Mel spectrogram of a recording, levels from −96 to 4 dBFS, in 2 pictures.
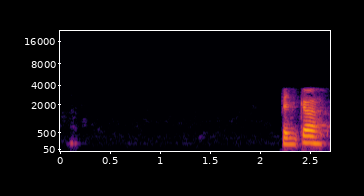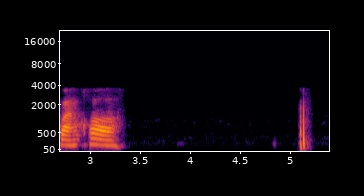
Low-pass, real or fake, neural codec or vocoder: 3.6 kHz; real; none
